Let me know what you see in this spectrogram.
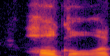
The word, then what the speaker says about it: Hochul: Well, see, what we were kind of touching at there is that the good old governor there, Kathy Hochul? I don't know how to say her name there. Don't really Hochul. – Care. Hochul, okay.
